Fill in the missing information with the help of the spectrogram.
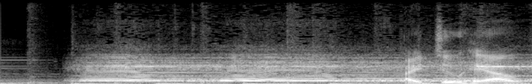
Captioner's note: train horn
